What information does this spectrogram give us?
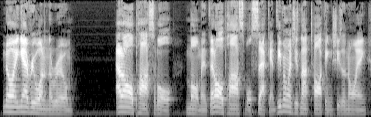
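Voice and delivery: normal talking voice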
